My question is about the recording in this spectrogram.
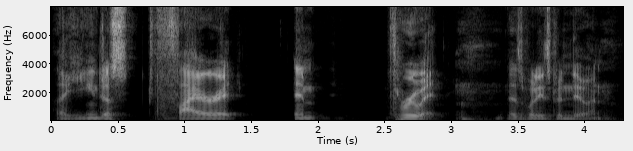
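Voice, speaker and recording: Joking male darts commentator, bright voice. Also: fairly low pitch, steady tone, moderate pace, dry recording, clean studio sound. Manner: joking, banter-filled. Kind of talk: live sports commentary.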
